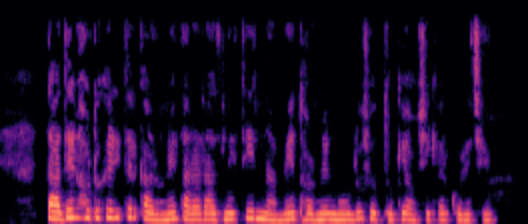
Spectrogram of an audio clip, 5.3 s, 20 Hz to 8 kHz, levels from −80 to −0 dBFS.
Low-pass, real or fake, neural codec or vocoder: 7.2 kHz; real; none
